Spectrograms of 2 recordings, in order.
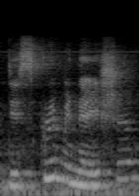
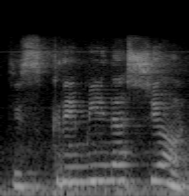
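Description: First: Discrimination ending in NAY-shun; English discrimination, stress on NA; English pronunciation. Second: Discriminación ending in nah-SYON; Spanish discriminación, stress on the final o; Spanish pronunciation. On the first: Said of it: "the English word". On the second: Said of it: "accent on the O". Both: Shown as a demonstration.

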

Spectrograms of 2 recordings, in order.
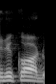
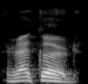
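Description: First: "record" said ri-KORD, stress on the second syllable; record as verb. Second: "record" said REK-ord, stress on the first syllable; record as noun. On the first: Teacher showing the verb "record" as ri-KORD. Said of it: "record, verb". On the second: Teacher showing the noun "record" as REK-ord. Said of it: "noun, record". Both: Shown as a demonstration.

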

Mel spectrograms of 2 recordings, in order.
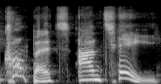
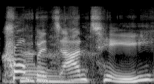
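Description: First: Slow posh drawl with falling end on "tea"; mock British accent. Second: Mock British accent. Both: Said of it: "Keep saying that".

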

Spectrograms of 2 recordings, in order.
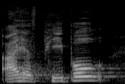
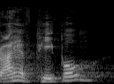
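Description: First: "people" leaned on, mock grand; stress on people. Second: "have" leaned on, mock grand; stress on have. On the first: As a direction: push "people" like a big shot boasting. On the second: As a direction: land on "have" like a big shot. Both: Shown as a demonstration.

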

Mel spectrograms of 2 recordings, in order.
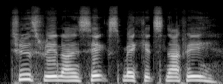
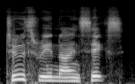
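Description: First: Calling the number louder, impatient. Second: Calling a number into the radio, rising. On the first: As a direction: hail again, hurry them. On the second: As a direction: hail the ship loud and urgent. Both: Acted. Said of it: "Retief called".

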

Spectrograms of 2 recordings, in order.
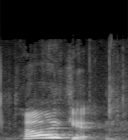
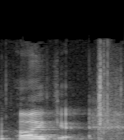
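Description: First: Delighted. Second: Said in the usual way. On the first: Real, not acted. Delight at the new machine.

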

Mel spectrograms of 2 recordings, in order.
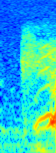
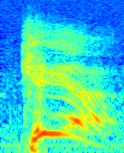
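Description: First: KIA as a thin yell from the throat; wrong-way kia. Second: KIA yelled from the belly; kia from down low. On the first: Coach showing how not to yell, throaty KIA. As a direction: squeal KIA without support from below. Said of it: "you don't go". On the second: Coach showing the proper kia, belly-driven yell. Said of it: "You come from down here". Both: Shown as a demonstration.

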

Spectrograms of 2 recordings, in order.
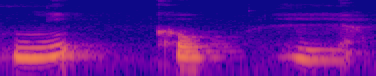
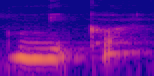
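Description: First: Nicole split as "ni - co - le"; syllable by syllable. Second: Said in the usual way. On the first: Shown as a demonstration. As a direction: sound out Nicole slowly in three pieces. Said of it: "faire les syllabes". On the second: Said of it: "coller les syllabes".

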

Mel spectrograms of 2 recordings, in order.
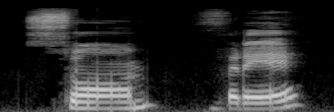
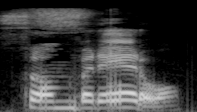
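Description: First: Sombrero slowly as som, bre, ro; split into syllables. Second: Said in the usual way. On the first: Shown as a demonstration. Teacher reading by syllables, sombrero slow and split. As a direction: break sombrero into three with pauses.

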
